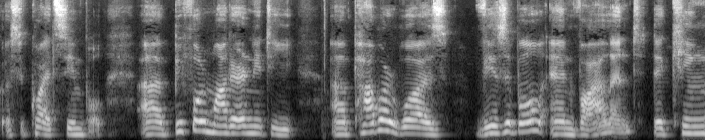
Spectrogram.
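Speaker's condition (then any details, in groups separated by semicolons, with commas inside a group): No condition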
